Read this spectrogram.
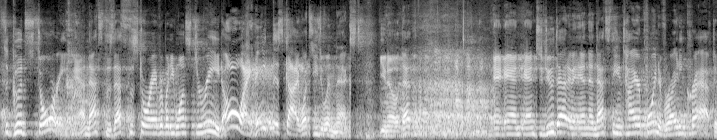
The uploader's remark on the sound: Joined us at NASFIC for a discussion. This episode was recorded before a live audience.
